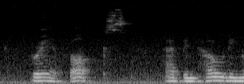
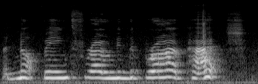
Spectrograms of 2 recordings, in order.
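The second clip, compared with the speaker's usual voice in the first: high, loud rabbit pretending relief; high relieved rabbit; mock-relieved rabbit; 10 semitones higher, 8 dB louder than usual. A narrator's reading. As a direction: fake gladness to trick the fox. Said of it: "sighed Brer Rabbit".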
